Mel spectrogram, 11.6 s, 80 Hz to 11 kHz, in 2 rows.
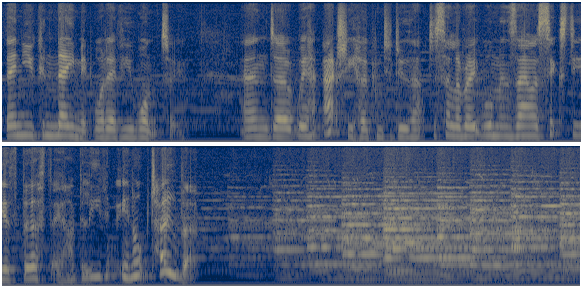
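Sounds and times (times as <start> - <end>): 
speech: 0.0 - 7.9
church bells ringing a change-ringing sequence: 6.8 - 11.5.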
